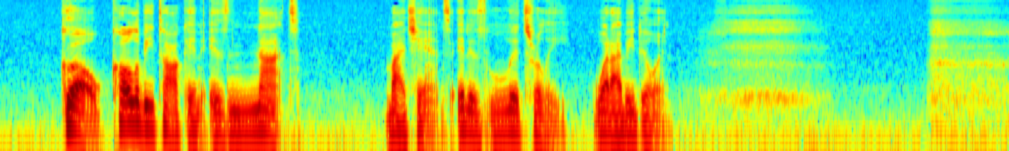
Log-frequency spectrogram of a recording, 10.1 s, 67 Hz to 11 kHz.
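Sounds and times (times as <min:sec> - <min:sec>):
speech: 0:00.6 - 0:03.0, 0:03.9 - 0:06.8
slow deep airy inhale: 0:07.0 - 0:08.3, 0:09.3 - 0:10.0.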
